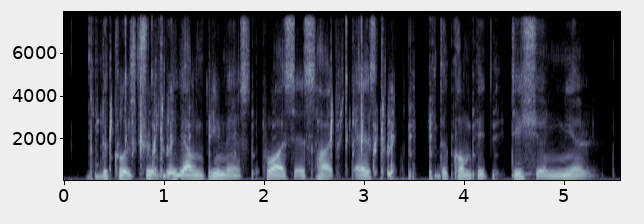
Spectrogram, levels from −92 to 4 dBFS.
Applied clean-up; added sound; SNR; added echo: neural diffusion model UNIVERSE++.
